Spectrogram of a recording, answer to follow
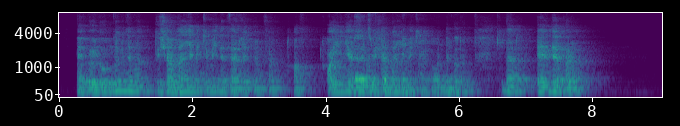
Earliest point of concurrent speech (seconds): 4.4 s

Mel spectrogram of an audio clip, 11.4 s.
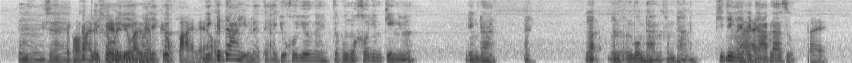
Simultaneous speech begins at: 0.9 s

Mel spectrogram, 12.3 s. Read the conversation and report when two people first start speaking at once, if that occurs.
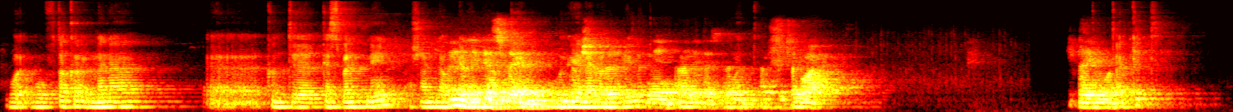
4.5 s

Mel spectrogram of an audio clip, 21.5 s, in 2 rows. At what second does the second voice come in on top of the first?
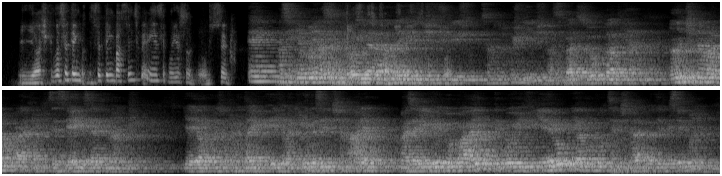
5.2 s

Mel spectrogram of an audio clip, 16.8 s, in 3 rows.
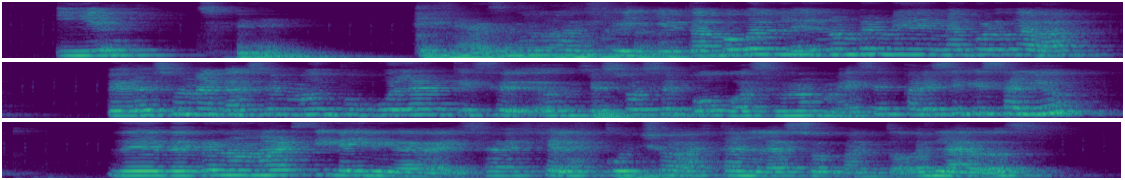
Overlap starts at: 2.1 s

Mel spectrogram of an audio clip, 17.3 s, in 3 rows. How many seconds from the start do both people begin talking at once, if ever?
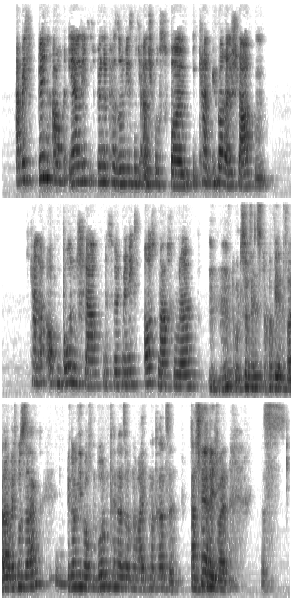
none

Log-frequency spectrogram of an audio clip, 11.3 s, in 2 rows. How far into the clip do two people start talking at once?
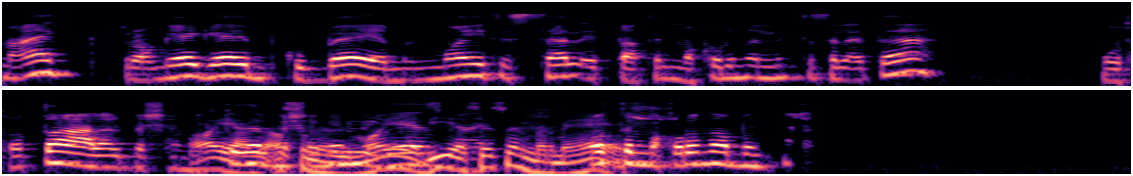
6.6 s

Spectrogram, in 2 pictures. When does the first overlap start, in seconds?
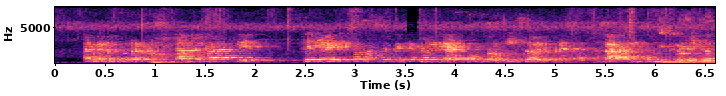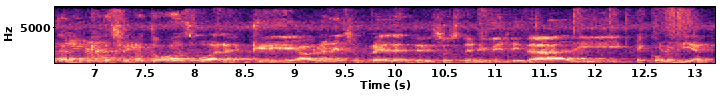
6.0 s

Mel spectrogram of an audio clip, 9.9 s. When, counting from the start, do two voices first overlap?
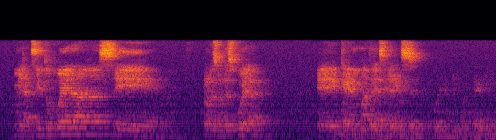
6.6 s

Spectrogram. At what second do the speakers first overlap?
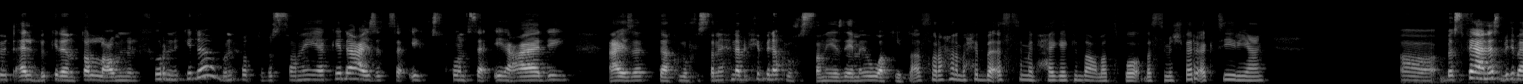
none

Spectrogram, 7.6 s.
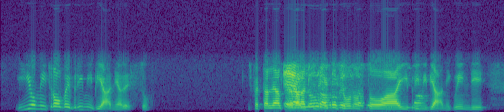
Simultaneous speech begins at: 4.2 s

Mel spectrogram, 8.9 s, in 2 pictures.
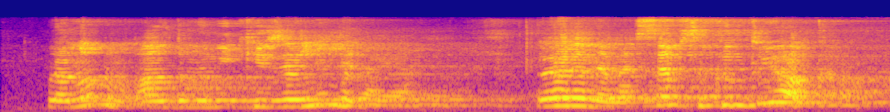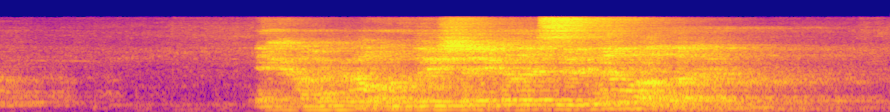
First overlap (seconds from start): none

